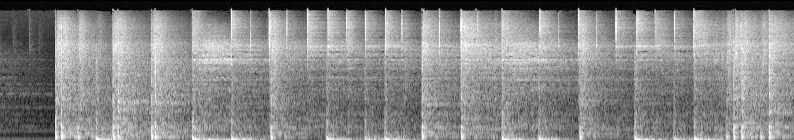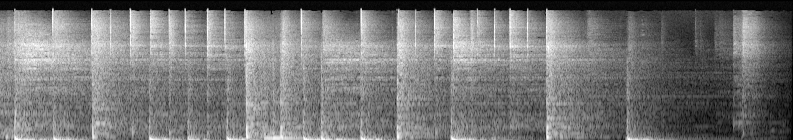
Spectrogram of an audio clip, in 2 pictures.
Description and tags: Nice Drums
Just another test recording of my drumset.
